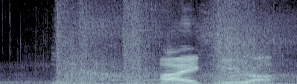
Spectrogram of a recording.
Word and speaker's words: Ira: Ira gotcha. Kind of like Akira, but I gotcha.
